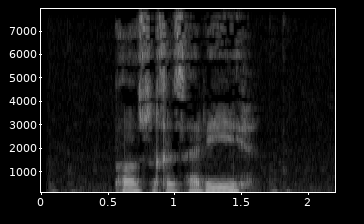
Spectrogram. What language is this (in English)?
Persian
